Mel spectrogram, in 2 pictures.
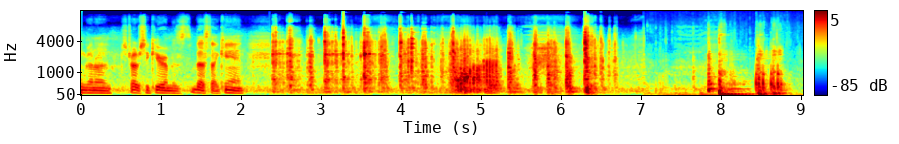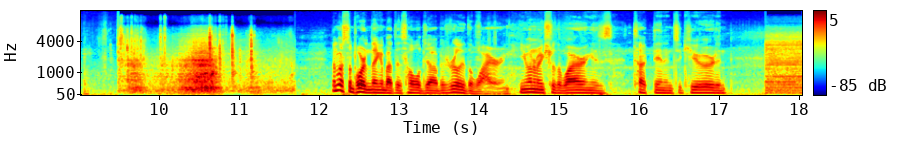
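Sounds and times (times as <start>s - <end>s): metal hardware clinking: 2.4s - 4.7s.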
